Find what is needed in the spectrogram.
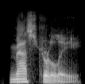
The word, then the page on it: masterly: American English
